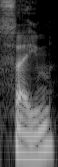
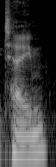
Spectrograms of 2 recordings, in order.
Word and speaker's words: Thame: Leave Tame. It's Tame, isn't it? Not Thame. Is it Thame? I never quite know on that, Tame, because the Thames is the Thames.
